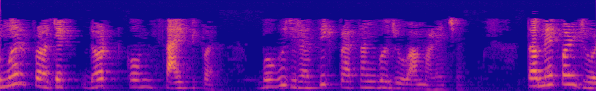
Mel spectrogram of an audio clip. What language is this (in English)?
Gujarati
